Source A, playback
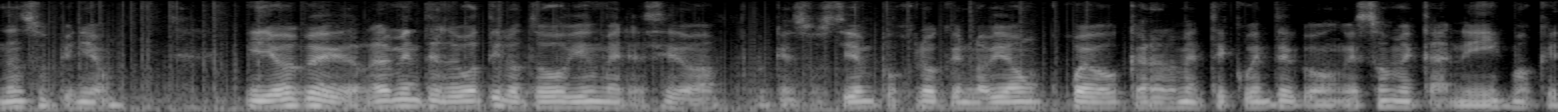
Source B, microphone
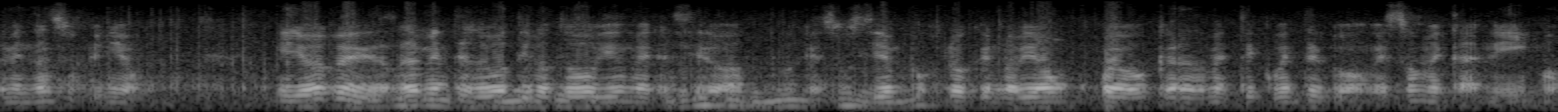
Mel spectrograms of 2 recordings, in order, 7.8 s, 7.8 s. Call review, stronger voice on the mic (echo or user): echo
